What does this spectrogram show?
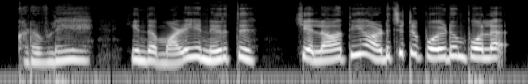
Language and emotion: Tamil, fearful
